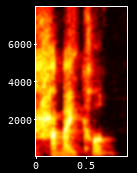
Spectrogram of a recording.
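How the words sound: It is said with a Spanish-style pronunciation. The speaker calls it right. "as it's Mexican, I suppose it's Jamaican"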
